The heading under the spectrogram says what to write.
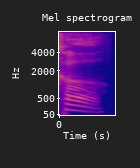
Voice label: "ker3", taiwanese syllables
